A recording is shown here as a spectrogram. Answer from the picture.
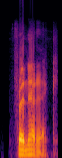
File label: "phrenetic", American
